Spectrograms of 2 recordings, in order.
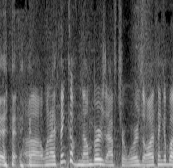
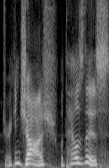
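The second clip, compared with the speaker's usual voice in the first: ordinary talk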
